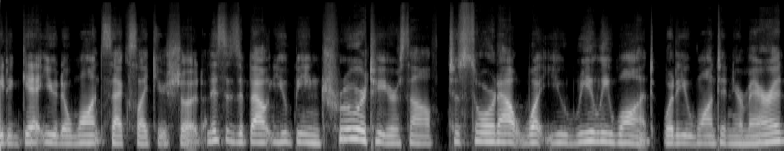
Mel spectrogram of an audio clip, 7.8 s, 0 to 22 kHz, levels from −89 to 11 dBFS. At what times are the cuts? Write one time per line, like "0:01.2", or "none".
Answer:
0:02.0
